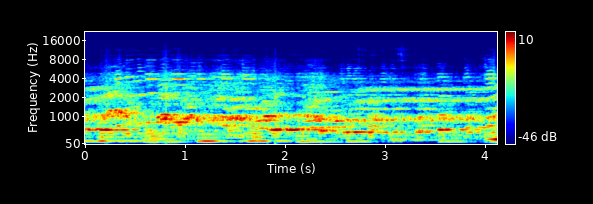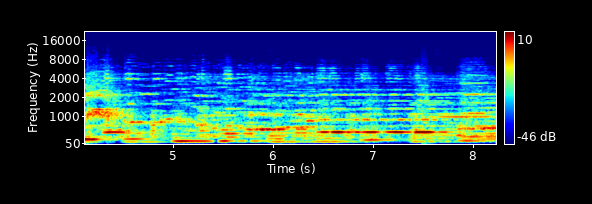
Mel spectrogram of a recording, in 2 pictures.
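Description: Romanian folk dance music playing for a circle dance: a lively melody over a bass line with a steady beat.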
